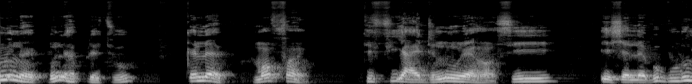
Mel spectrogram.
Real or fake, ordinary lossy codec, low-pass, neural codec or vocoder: real; none; none; none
